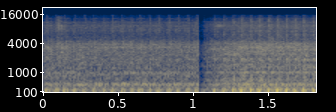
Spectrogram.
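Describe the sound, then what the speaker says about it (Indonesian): A fuel-injected Honda Beat scooter with a Vario 125 injector runs at a steady idle, loud and close, a fast even putter that briefly dips and then settles slightly louder. "Sekarang kita hidupkan motornya. Starter. Nah, kondisinya hidup"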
